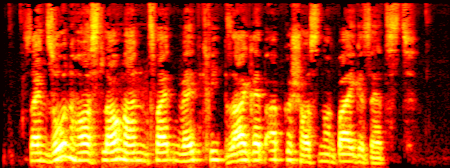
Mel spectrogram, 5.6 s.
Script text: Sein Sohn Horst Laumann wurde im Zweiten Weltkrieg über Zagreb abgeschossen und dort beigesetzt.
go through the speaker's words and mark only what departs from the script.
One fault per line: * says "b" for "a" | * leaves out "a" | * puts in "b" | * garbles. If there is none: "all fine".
* leaves out "wurde im"
* leaves out "über"
* leaves out "dort"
